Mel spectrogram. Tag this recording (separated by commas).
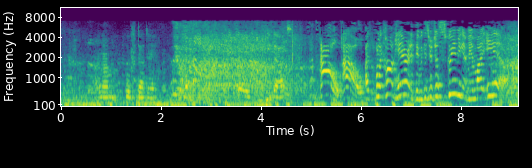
Music, Speech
